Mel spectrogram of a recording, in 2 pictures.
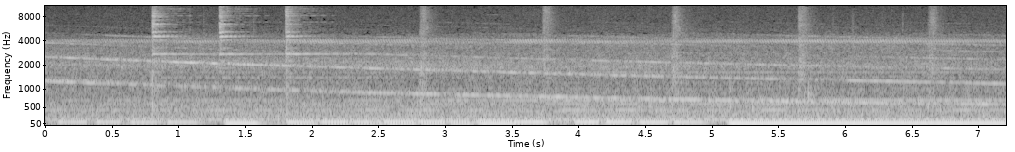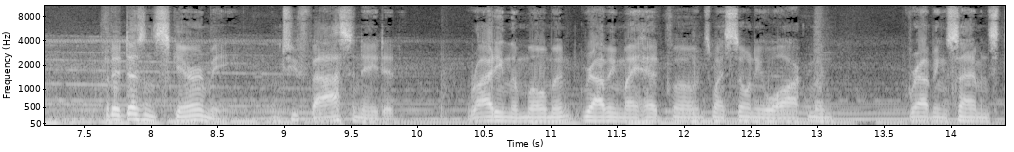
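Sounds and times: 
emergency vehicle sirens wailing: 0:00.0 - 0:14.3
heavy rumbling engine: 0:00.0 - 0:14.3
sharp clicks or bangs: 0:00.8 - 0:07.1
speech: 0:07.7 - 0:14.3.

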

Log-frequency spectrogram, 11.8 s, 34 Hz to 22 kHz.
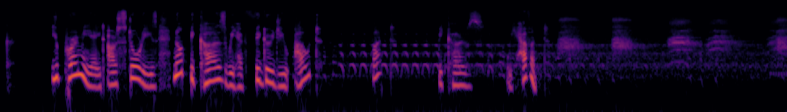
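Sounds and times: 
speech: 0:00.8 - 0:04.9, 0:05.6 - 0:06.0, 0:06.6 - 0:08.6
laughter: 0:04.8 - 0:10.6
crows cawing: 0:08.2 - 0:11.8.

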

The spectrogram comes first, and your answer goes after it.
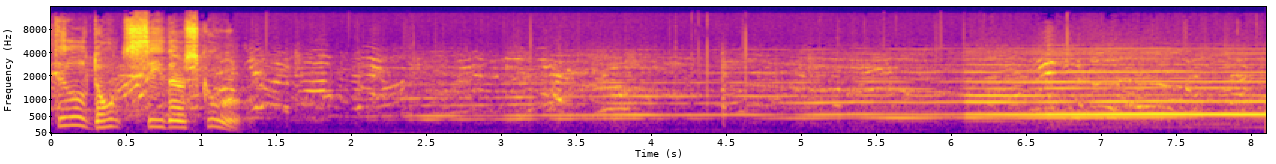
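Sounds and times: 
speech: 0:00.0 - 0:01.5
crowd of children chattering and calling: 0:00.0 - 0:08.0
steady droning siren wailing: 0:02.0 - 0:08.0.

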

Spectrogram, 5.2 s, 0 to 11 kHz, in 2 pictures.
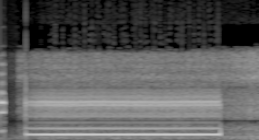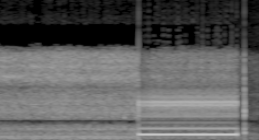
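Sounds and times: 
steady telephone dial tone: 0:00.2 - 0:02.2, 0:03.9 - 0:05.0.

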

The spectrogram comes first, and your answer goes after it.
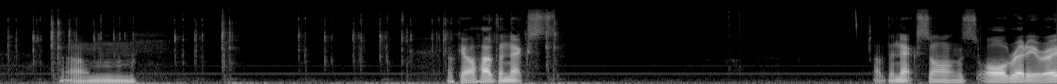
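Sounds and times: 
typing on a computer keyboard: 0:00.1 - 0:04.6
speech: 0:00.6 - 0:01.5, 0:04.5 - 0:05.6, 0:08.8 - 0:10.5.

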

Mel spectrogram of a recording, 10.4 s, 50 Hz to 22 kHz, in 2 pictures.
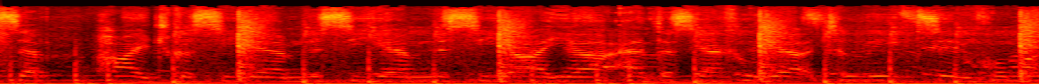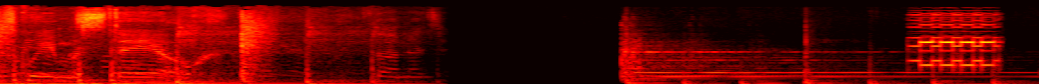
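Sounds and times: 
speech: 0:00.1 - 0:06.4
telephone ringing in bright repeated bursts: 0:09.8 - 0:10.3.

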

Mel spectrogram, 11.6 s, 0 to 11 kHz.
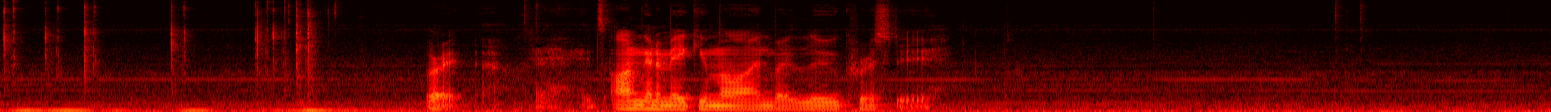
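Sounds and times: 
computer keyboard typing: 0:00.0 - 0:02.6
low hum: 0:00.0 - 0:11.6
speech: 0:03.2 - 0:07.1.

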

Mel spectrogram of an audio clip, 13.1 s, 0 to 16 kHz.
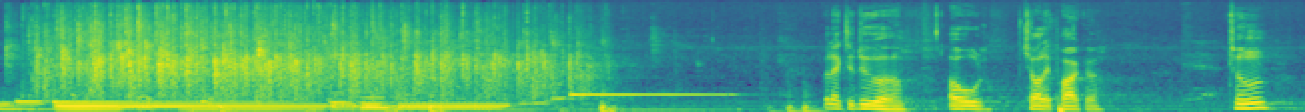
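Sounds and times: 
audience applause for a jazz quintet: 0:00.0 - 0:06.3
low sustained instrument notes: 0:00.0 - 0:07.4
speech: 0:08.3 - 0:11.1, 0:12.3 - 0:12.8.

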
